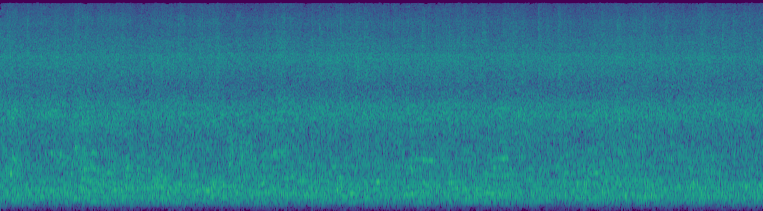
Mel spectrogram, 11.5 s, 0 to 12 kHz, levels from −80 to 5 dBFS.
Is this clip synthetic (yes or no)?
no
